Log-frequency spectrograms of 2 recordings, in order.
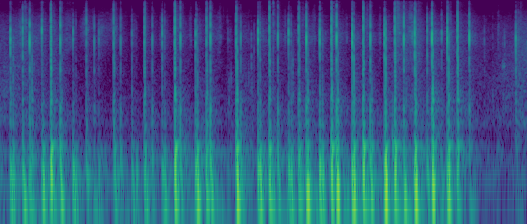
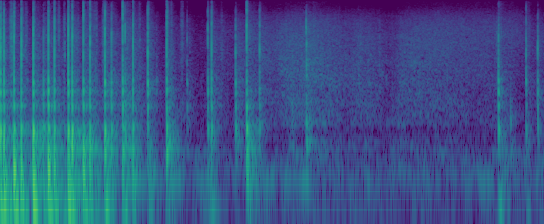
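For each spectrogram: First: hardcover book with paper dust jacket. Second: paperback book.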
